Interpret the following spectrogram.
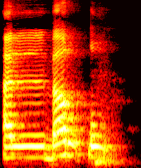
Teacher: tidak menebalkan huruf ba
